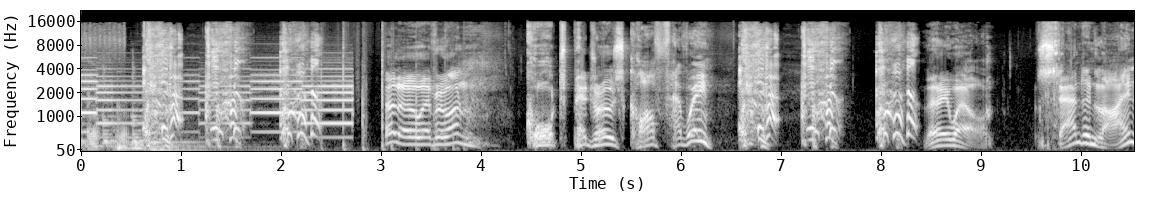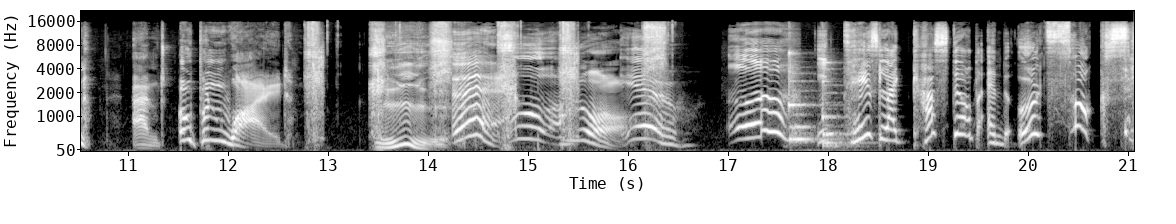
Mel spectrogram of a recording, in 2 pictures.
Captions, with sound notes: (ALL COUGH) Hello, everyone! Caught Pedro's cough, have we? (ALL COUGH) Very well, stand in line and open wide! -Ugh! -Ugh! -Ugh! -Ew! Ugh! It tastes like custard and old socks!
